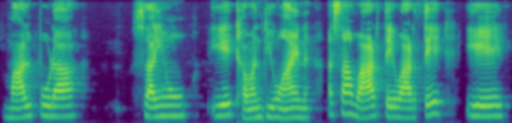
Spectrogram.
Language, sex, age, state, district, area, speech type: Sindhi, female, 30-45, Gujarat, Junagadh, rural, spontaneous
